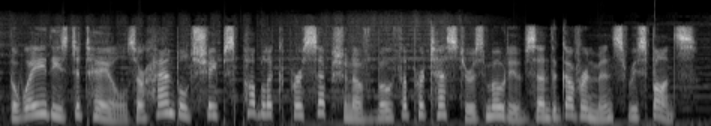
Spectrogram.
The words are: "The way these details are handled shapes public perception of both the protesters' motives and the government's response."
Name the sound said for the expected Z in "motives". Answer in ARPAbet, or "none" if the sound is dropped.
Z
